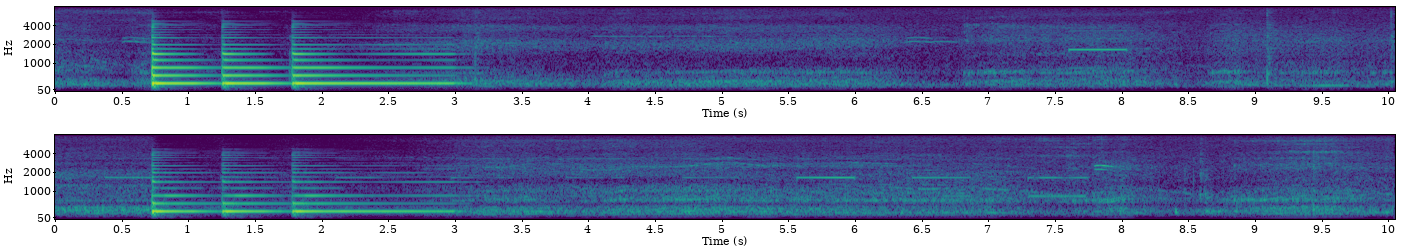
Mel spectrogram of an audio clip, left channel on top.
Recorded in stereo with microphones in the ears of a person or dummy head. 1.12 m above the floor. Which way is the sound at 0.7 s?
40° left (ahead or behind).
